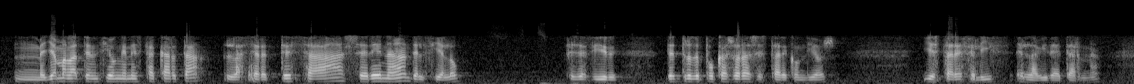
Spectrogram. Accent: Puente del Arzobispo, Castilla-La Mancha, Spain; En mi pueblo natal, Puente del Arzobispo, celebramos esta acción de gracias gozosa

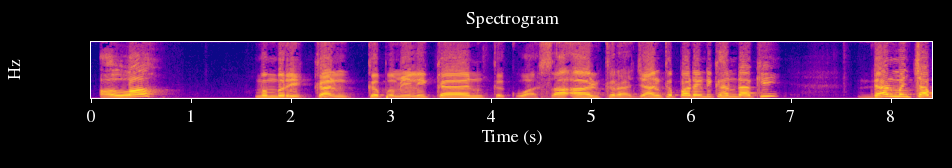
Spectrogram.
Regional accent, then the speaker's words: East Java, Indonesia; Saya Madura.

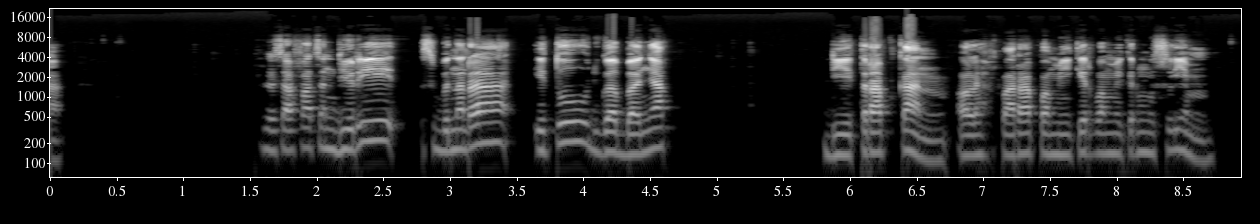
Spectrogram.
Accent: Jakarta, Indonesia; Asli saya dari Tanjung Priok, Jakarta Utara, Kecamatan Koja.

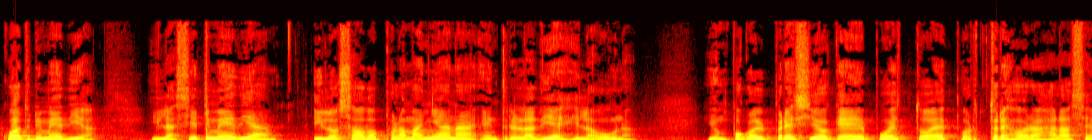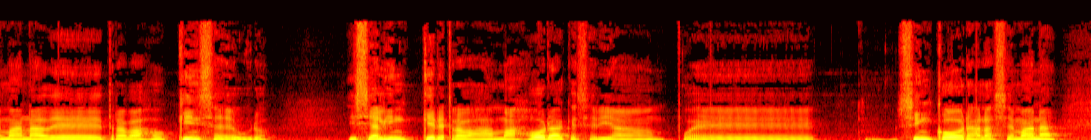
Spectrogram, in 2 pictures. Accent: Seville, Andalusia, Spain; Como soy de allí, soy de Sevilla, ¿no?

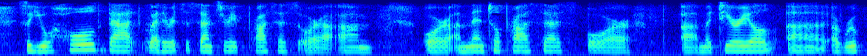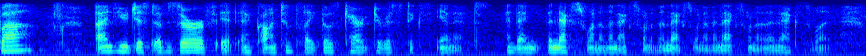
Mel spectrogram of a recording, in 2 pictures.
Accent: United States; Well, I'm an American, so you know we have a lot of influences here.

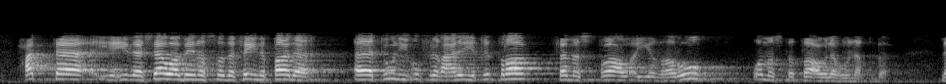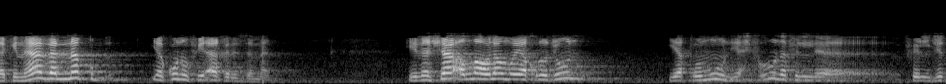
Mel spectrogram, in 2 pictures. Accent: Egypt; عندنا في مصر في سيناء

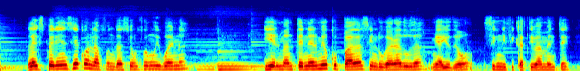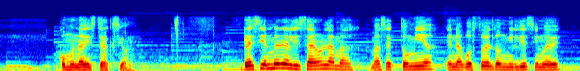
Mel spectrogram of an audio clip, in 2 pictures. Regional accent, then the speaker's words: Torreón, Coahuila, Mexico; sobreviviente de cáncer de mama. Tengo 59 años y soy originaria de Torreón, Coahuila.

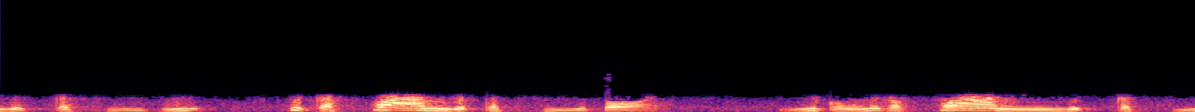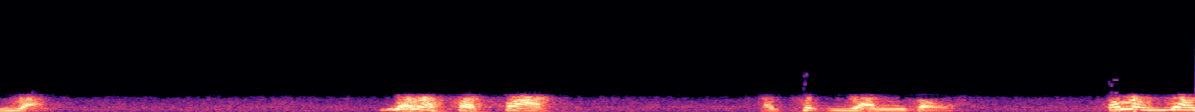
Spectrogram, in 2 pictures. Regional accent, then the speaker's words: China; 我哋系中国人啊

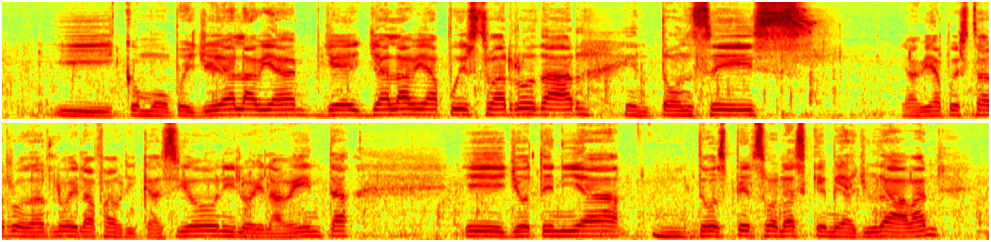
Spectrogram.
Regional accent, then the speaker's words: Santander, Colombia; now in Bogotá, Colombia; Y nosotros, pues, siendo santandereanos, también la aprendimos

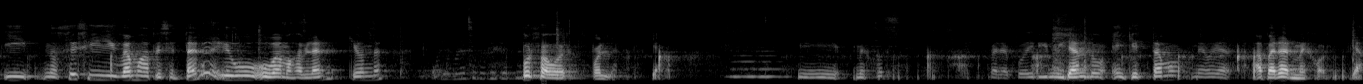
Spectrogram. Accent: Chile; como somos todos chilenos

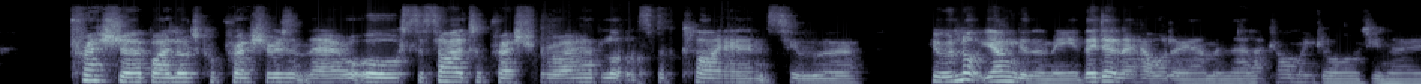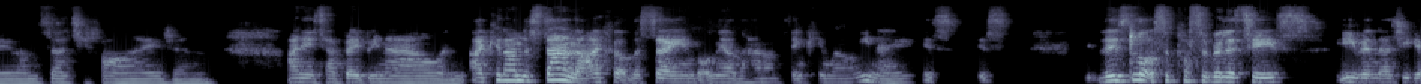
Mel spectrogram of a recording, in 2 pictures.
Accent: London, United Kingdom; also born or lived in Switzerland; I was born in Switzerland, but at 3 months old, I came to London. So I consider myself a Londoner, really.

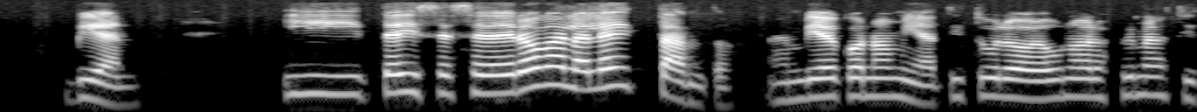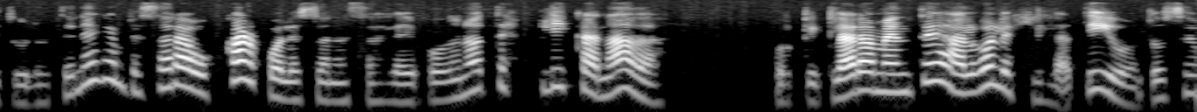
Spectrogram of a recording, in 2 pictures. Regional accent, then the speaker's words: Mendoza, Argentina; no como politóloga y como ciudadana y como mendocina, me parece ridículo directamente

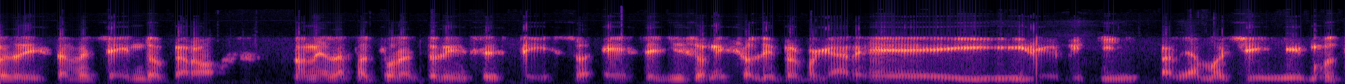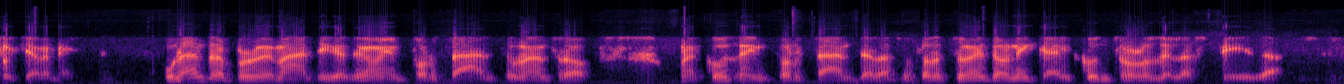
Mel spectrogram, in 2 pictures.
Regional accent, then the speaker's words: Piedmont, Italy; Nel senso, traduco, io sono un piemontese

